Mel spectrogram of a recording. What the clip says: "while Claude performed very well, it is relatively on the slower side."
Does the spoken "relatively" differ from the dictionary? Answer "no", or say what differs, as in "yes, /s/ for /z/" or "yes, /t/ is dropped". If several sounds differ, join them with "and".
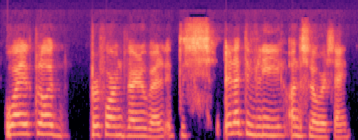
no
